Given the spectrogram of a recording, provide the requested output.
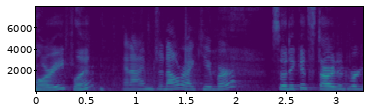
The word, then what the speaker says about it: Reichuber: But we will talk a little bit more about the working groups during lunch, and then Janell Reichuber, correct? Reichuber.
